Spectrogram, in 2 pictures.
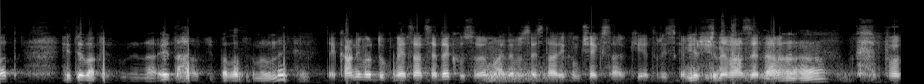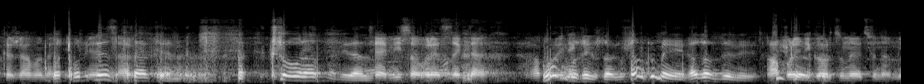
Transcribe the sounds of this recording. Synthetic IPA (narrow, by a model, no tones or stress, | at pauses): ɑt̪hɛt̪ɛvɑkʰnɛɾkunɛnɑʔɛt̪hɑ̰ɾt͡sʰipɑt̪ɑsχɑnunɛkʰt̪ʰɛ̰kʰɑnivɔɾd̪ukʰmɛt͡sɑt͡sʰɛlɛkʰhusɔvɛmɑjlɛvəsɛst̪ɑɾikʰumt͡ʃʰɛkʰsɑ̰ɾkʰiɛt̪riskəmjɛnəvɑzɛlɑɦɑ | pʰɔkʰəʒɑmɑnɑbajt͡sʰvɔɾiɾɛnsʰə̥sɑɾkʰɛn | kə̥sɔvɔɾɑt͡sʰnɛmiɾɑt͡ʃʰɛmisɔvɔɾɛt͡sʰnɛkʰd̪ɑ | vɔɾɔsʰɛkəsɑɾkʰumsɑɾkʰumɛjikhɑzɑɾd͡zɛviɑit͡ʃɾɛiɡɔɾt͡sunɛut͡sʰjunəmi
